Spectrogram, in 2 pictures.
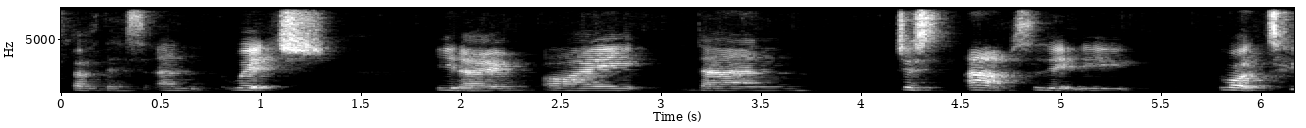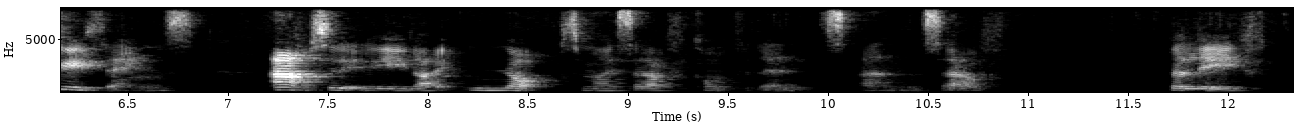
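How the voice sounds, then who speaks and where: A woman in her thirties talks through a personal story as a podcast guest. She speaks at a middling pitch, stumbling and restarting often, quoting back what others said. The room around her rings with echo. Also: fairly even intonation, sharp tone. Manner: halting, many restarts and fillers, quotes others. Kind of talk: candid interview storytelling. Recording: echoey room.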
